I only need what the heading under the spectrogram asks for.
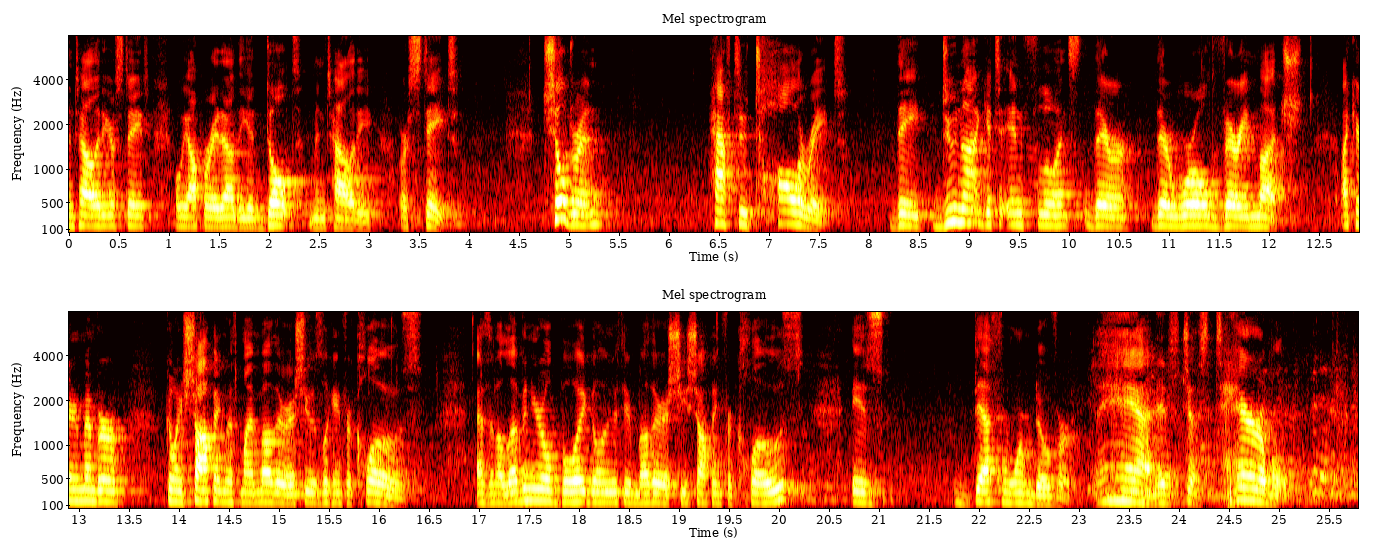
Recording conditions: live audience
